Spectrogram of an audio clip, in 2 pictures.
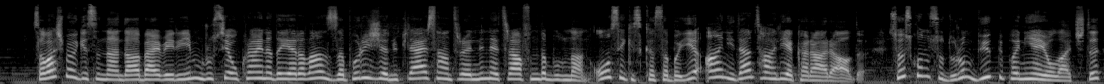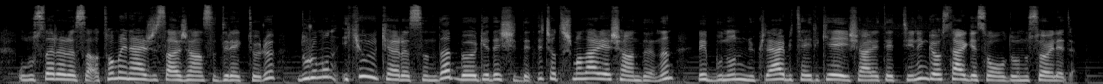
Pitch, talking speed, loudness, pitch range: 235 Hz, 135 wpm, -22 LUFS, 205-270 Hz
